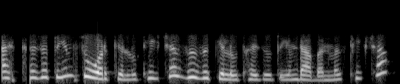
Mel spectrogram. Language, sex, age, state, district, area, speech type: Kashmiri, female, 18-30, Jammu and Kashmir, Srinagar, urban, conversation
